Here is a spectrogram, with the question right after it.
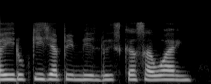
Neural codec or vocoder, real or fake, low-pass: codec, 16 kHz, 0.8 kbps, ZipCodec; fake; 7.2 kHz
